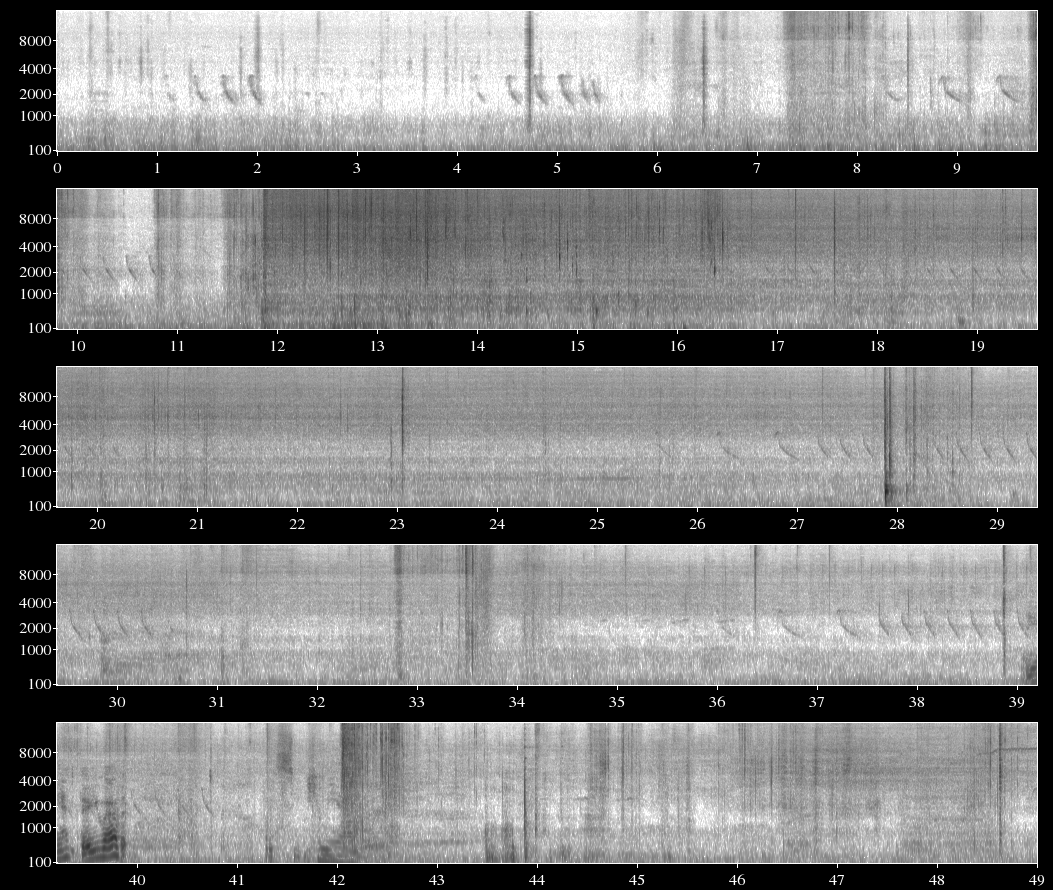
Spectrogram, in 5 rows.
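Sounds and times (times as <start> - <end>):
plastic crackling and popping: 11.4 - 21.6, 22.3 - 39.1, 40.5 - 49.0
water hissing on fire: 11.4 - 49.0.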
